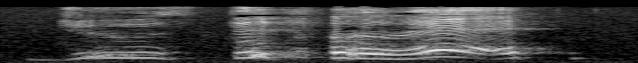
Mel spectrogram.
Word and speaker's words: jus de poulet: Juice de poule. Wait. Juice. Juice. de poulet. Jus de poulet.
